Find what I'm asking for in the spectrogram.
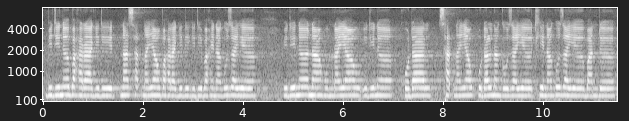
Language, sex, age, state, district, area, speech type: Bodo, female, 30-45, Assam, Chirang, rural, spontaneous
